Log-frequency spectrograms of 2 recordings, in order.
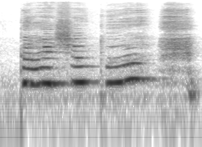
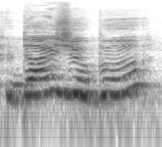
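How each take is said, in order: First: "Daijoubu?" much higher, slower and louder, rising; frantic repeat. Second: "Daijoubu?" asked a bit higher with a rising end; worried question. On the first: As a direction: plead it anxiously a second time. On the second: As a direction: ask gently if he's okay. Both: Retold or imitated. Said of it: "And she's like".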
